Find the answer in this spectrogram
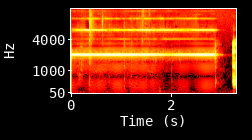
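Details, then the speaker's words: Steady high-pitched electronic alert tone that stops abruptly, followed by the start of another sound, as an AED is switched on during a basic CPR training demonstration. "so somebody brought you the AED right and it's going to I'll turn it on it's going to sound something like this"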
